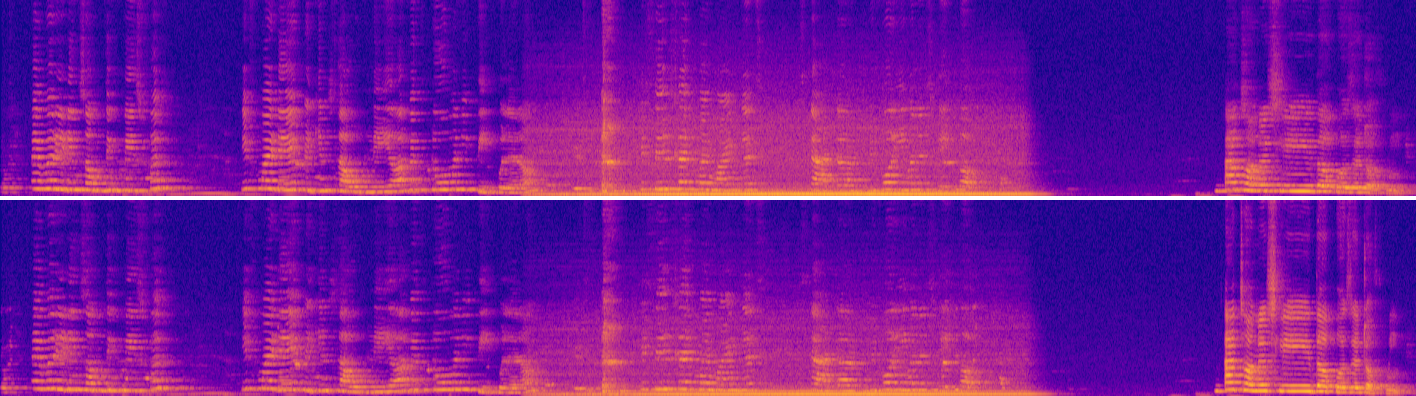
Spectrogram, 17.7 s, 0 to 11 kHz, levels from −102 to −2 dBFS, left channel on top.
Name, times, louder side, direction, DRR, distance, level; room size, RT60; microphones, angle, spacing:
voice 1, 0.4-6.7 7.2-7.7 8.0-9.4 10.1-12.2, equal, 45° left, -3 dB, 0.7 m, -33 dB
sound 1, 6.5-12.9, left 3 dB, 80° left, 0.5 m, -28 dB
voice 2, 15.2-17.5, right 4 dB, 70° right, 5 dB, 0.3 m, -26 dB
5.1 x 2.5 x 2.6 m, 0.92 s
head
